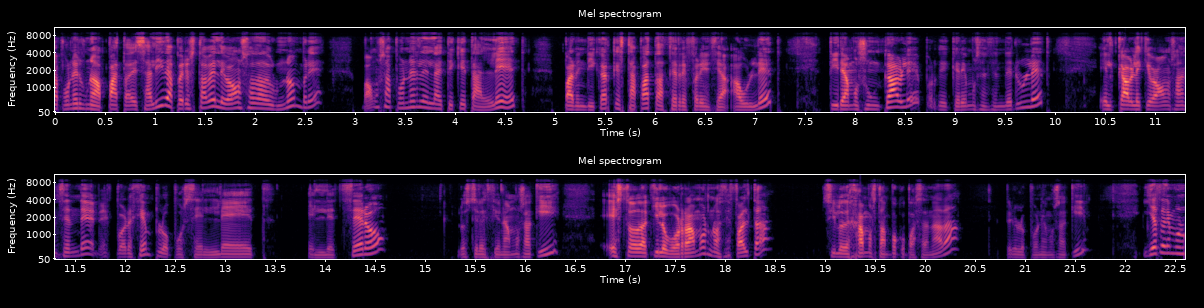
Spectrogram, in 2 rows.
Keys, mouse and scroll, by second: 0.8 click, 2.4-3.4 typing, 3.6 Return, 6.9 click, 8.6-10.1 drag, 12.6 click, 15.2 click, 16.9 click, 21.6 Delete.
